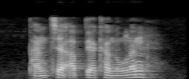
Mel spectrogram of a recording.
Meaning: plural of Panzerabwehrkanone
- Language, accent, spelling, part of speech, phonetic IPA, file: German, Austria, Panzerabwehrkanonen, noun, [ˌpant͡sɐˈʔapveːɐ̯kaˌnoːnən], De-at-Panzerabwehrkanonen.ogg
